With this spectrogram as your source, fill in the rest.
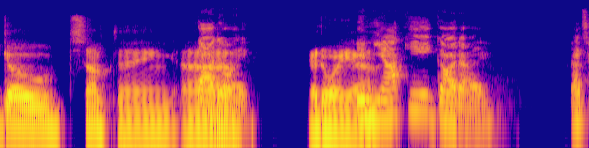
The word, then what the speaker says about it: Iñaki Godoy: Iñaki Godoy. That's how it's pronounced.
